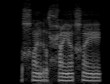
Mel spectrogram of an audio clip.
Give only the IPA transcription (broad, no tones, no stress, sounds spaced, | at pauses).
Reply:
χ ə̃ r ħ ẽ χ ẽ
